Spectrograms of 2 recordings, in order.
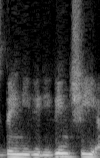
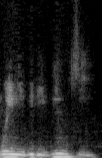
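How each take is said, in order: First: Each word begins with a V sound. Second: Each word begins with a W sound. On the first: "Caesar says" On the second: "It's really"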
